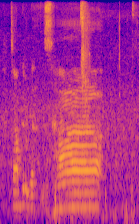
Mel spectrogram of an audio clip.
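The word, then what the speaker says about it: ز: জাল হ্যাঁ এবার আসেন র র র র ঝা জায়ের উচ্চারণটা আমি করতে পারি না হুজুরা খুব ভালোভাবে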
